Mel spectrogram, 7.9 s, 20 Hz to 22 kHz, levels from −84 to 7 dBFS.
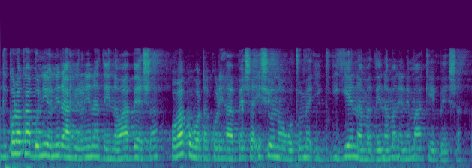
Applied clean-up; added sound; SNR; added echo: neural separator model SepFormer DNS4.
